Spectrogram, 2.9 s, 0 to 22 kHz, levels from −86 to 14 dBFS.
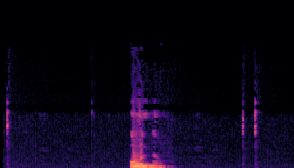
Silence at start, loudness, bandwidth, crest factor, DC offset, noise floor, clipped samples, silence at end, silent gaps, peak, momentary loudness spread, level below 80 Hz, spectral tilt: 1.3 s; -13 LUFS; 9.4 kHz; 18 dB; under 0.1%; -64 dBFS; under 0.1%; 1.3 s; none; -2 dBFS; 21 LU; -62 dBFS; -4.5 dB/octave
